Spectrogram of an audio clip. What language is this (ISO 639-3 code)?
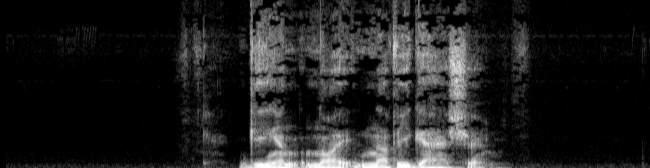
fry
